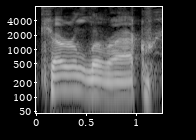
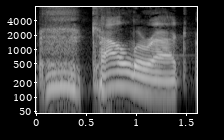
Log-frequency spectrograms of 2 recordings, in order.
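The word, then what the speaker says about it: Kerlerec: I live on Kerlerac Street. I know Alex just said Kerlerac. We actually pronounce it Kalerac. Oh, wow. This is getting in my head here, Brett. I don't know why no one pronounces the R, but that's just how it is.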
